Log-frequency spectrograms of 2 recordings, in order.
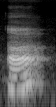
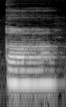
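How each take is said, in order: First: The pitch rises briefly. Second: The pitch stays high and level. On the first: "il est ascendant. Il monte, mais il est bref" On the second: "un ton aigu, constant et continu"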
